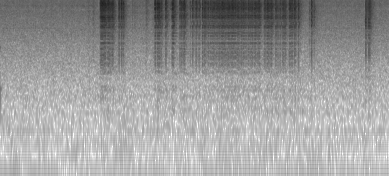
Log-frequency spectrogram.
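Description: Electric sparks crackle and hiss in short bursts.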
